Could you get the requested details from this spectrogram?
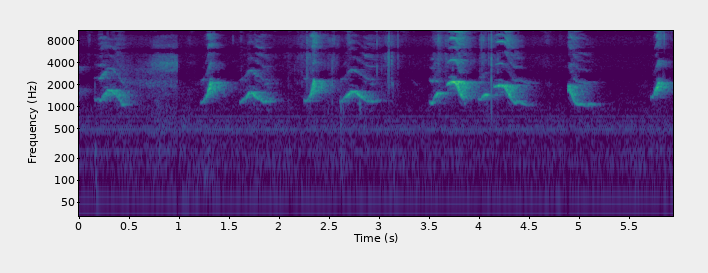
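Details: Snuggly male pet galah indoors repeats short whistled notes, each rising then dropping, about every half second to second, with a steady low hum beneath.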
